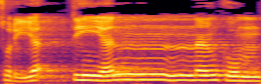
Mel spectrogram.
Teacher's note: تا کو باریک پڑھیں گے · نون مشدد نوز میں ساؤنڈ لے کے جائیں گے. یأتینکم کاف آپ نے باریک پڑھنا ہے.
